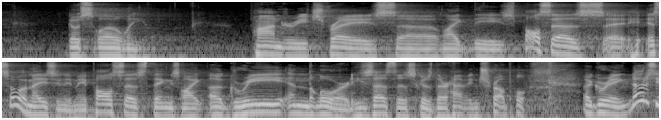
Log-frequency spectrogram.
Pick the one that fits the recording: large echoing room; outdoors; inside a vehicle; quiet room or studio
large echoing room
